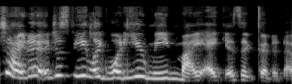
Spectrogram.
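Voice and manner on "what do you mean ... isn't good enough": put-on insulted, offended, jealous, indignant huff. Acting out Iskierika, jealous of the Imperial dragon: imitating jealous Iskierika. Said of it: "so jealous of the Imperial dragon".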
